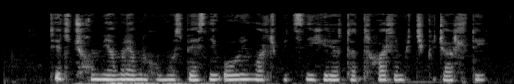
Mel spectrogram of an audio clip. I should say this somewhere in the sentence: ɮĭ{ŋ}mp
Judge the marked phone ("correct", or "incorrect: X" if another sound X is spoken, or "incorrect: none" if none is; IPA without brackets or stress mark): incorrect: none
